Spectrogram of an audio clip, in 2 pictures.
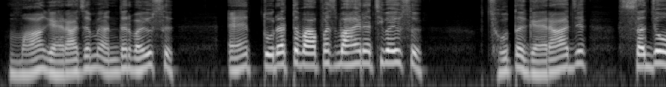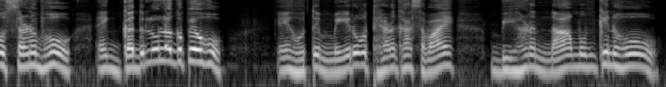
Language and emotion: Sindhi, disgusted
